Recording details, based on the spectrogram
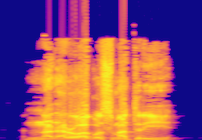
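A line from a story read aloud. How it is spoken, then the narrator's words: Barked. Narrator (Russian): рявкнул Макото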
